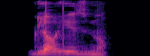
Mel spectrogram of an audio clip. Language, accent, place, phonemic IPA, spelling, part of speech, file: French, France, Lyon, /ɡlɔ.ʁjøz.mɑ̃/, glorieusement, adverb, LL-Q150 (fra)-glorieusement.wav
- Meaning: gloriously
